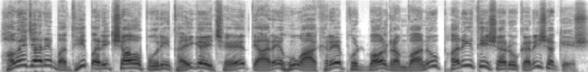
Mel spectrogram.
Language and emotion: Gujarati, happy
